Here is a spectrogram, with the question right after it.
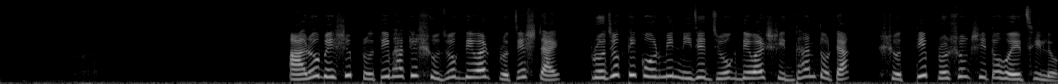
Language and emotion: Bengali, happy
